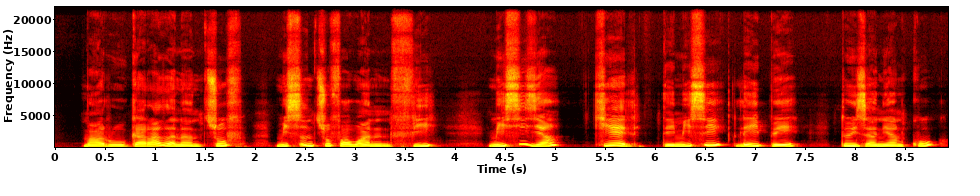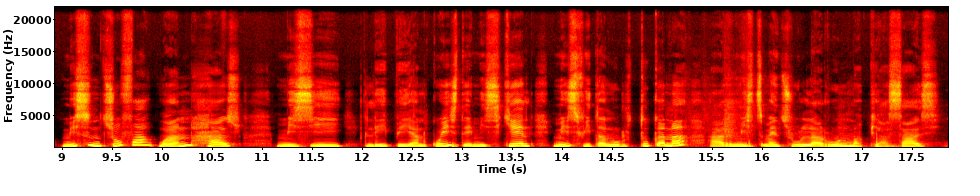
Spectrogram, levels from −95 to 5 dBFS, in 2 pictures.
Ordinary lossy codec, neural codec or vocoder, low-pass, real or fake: none; none; none; real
